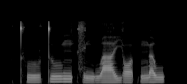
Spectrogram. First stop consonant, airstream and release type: aspirated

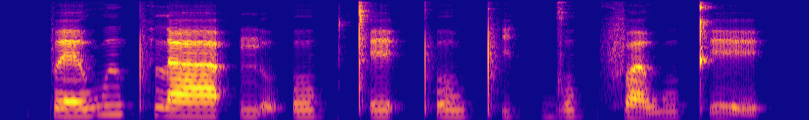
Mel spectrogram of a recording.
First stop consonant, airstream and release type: plain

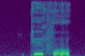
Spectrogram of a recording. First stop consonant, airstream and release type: plain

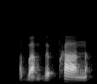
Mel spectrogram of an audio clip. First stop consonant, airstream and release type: implosive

